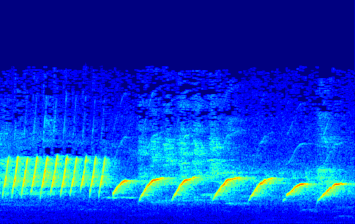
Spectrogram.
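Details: Singing Belgian canary delivers a rapid, evenly pulsed trill, then switches to slower slurred notes that rise and fall, about two per second.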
